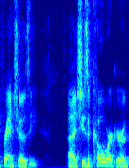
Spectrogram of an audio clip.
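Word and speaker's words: Franciosi: But I Googled it and it's pronounced Ashling Francos. So Ashling Franchos.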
